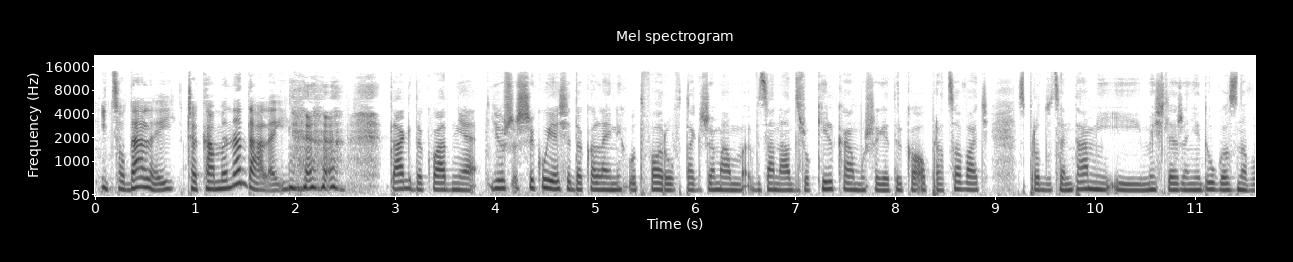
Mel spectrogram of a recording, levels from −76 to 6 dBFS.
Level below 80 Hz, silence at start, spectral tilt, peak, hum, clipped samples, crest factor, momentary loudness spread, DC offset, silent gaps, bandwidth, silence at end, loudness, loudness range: -52 dBFS; 0.05 s; -4.5 dB/octave; 0 dBFS; none; under 0.1%; 20 dB; 8 LU; under 0.1%; none; 14 kHz; 0 s; -21 LUFS; 5 LU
